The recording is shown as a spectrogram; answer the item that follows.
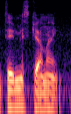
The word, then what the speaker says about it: Témiscamingue: mais il y a des gens qui disaient Témiscamingue au lieu de Témiscamingue. Mais c'est quoi la vraie et bonne prononciation? Ce qu'on me dit dans les anciens, c'est que c'est Témiscamingue.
